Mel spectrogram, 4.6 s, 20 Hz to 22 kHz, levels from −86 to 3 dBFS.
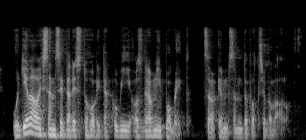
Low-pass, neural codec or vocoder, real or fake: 10.8 kHz; codec, 24 kHz, 1 kbps, SNAC; fake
